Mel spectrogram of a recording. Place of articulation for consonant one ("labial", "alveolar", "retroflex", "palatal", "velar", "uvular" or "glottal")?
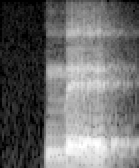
labial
